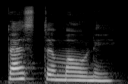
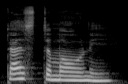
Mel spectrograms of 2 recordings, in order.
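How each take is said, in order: Both takes have the same delivery.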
